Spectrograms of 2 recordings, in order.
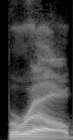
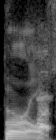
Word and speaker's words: Burrell: Was it, I don't know who, but like Burrell, Braun, you know, like were some of those guys athletes as well as baseball players? Burrell, sorry, that's my bad. I mispronounced Pat's name.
